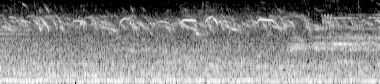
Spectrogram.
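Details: Chicks chirping in a clear, busy chorus of high, curved peeps, some rising then falling, over soft low background noise.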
